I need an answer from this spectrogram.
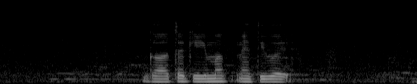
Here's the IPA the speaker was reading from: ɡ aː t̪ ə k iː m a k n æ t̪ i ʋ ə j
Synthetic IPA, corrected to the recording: ɡ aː t̪ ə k iː m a k n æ t̪ i ʋ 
